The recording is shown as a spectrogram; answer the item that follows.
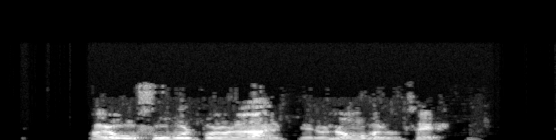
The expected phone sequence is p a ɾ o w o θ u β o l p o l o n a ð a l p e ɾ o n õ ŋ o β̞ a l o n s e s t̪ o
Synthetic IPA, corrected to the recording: p a ɾ o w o f u β o l p o l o n a ð a l p e ɾ o n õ ŋ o β̞ a l o n θ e s t̪ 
